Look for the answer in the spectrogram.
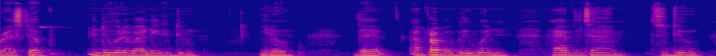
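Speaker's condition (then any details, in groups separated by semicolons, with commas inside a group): Cerebral palsy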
